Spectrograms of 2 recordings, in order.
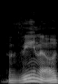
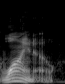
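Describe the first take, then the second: First: The word begins with a V sound. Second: The word begins with a W sound. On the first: The speaker calls it right. "is also the Polish pronunciation for wine" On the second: The speaker calls it wrong. "so it's not wino"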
